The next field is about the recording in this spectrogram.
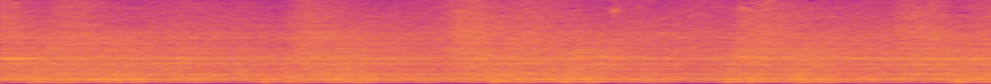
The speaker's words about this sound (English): It's the fourth train. I haven't been keeping count. I hope you have.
